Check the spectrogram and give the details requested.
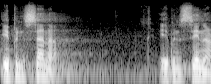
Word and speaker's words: Ibn Sina: And Ibn Sina, I think, as it's properly pronounced, was born in Uzbekistan, spoke in Persian,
